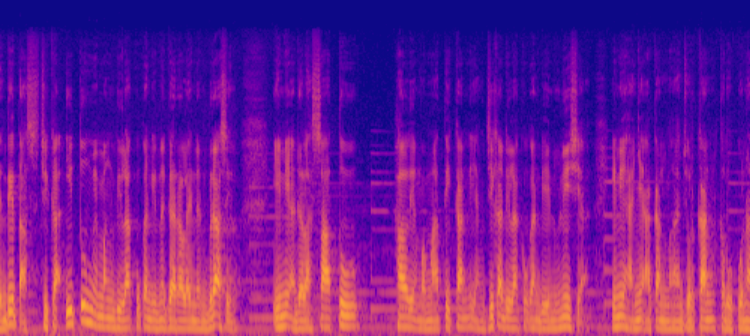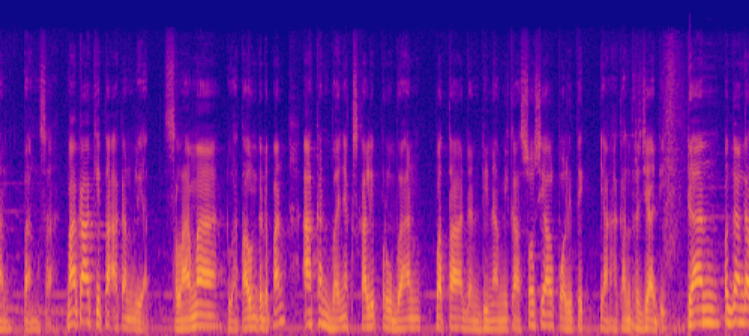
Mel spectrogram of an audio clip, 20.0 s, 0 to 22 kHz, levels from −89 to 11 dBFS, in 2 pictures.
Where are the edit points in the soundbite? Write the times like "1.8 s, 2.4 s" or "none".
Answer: none

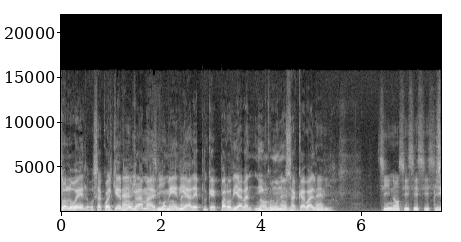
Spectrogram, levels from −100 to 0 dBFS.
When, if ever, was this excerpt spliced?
none

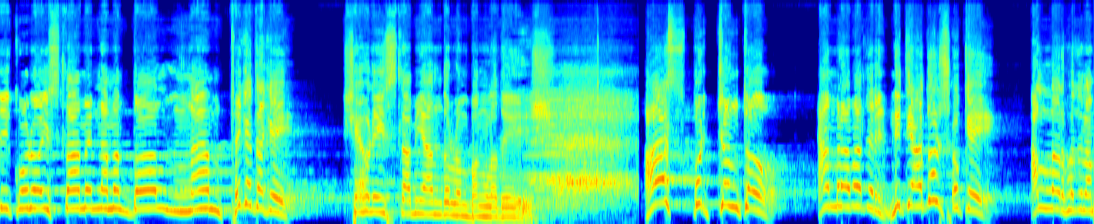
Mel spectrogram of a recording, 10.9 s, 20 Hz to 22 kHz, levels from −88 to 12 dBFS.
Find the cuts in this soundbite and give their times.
6.3 s

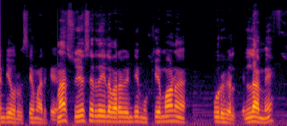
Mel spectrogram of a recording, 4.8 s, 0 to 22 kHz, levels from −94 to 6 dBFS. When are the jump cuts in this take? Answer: 1.0 s

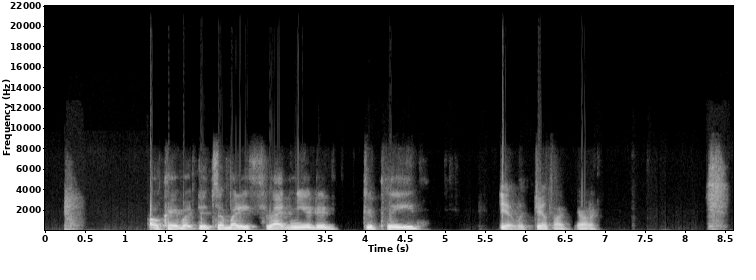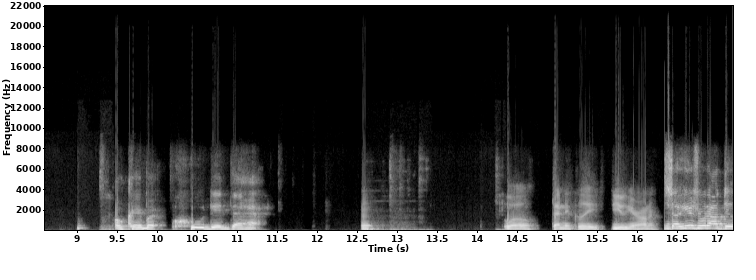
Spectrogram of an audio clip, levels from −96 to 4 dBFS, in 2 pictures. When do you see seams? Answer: 16.3 s

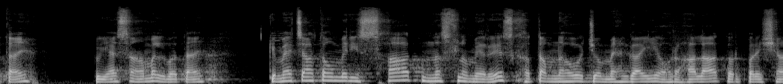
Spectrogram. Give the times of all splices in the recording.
none

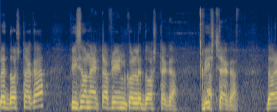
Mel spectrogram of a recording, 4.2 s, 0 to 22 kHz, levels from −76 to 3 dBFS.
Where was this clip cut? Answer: none

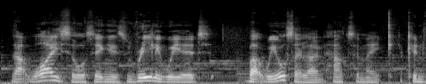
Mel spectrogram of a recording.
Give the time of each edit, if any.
2.2 s

